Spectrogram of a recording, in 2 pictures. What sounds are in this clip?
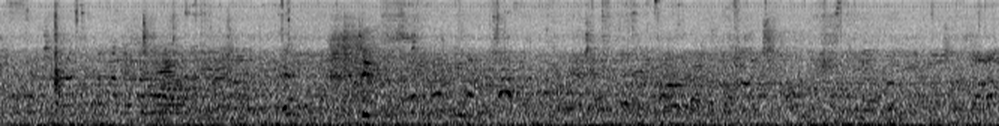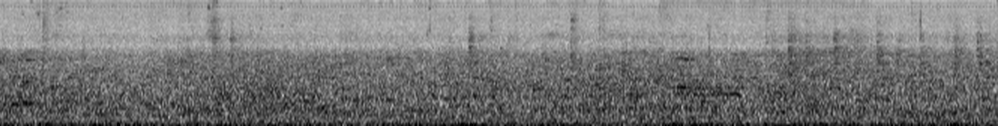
person or small group talking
